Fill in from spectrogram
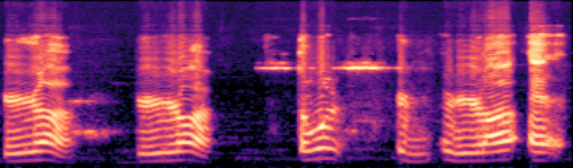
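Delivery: ल said from the roof of the mouth, close to ड; tongue curled back for ल, halfway to ड; retroflex ळ sound. Shown as a demonstration. Teacher shows new learners the retroflex ळ sound. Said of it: "एक बार देख लीजिए".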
